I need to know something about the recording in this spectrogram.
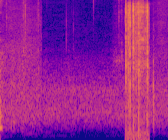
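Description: A camera shutter firing once about a second and a half in, a short mechanical click-clack, over faint outdoor background.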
